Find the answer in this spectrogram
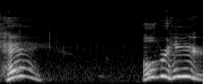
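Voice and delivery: very high thrown voice, sounding from another room. Retelling hearing a woman's voice from the bathroom, imitating a thrown voice like Navi. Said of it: "she's throwing her voice like this".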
